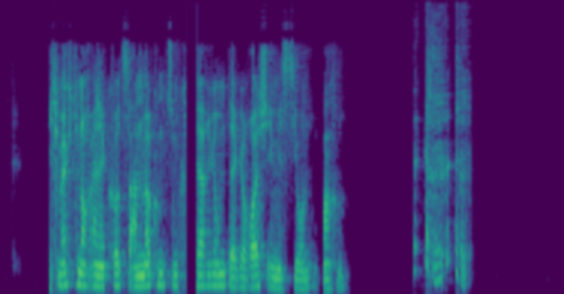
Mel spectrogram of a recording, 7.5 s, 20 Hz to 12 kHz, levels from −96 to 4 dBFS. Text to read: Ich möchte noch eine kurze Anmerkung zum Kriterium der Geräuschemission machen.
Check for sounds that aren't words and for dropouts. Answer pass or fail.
fail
